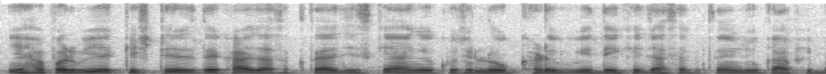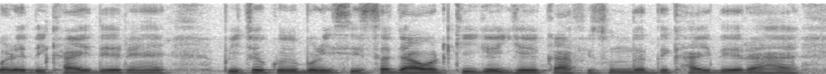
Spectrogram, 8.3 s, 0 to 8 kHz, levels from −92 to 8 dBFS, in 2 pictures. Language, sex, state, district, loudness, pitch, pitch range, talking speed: Hindi, male, Chhattisgarh, Sukma, -16 LUFS, 155 Hz, 150-155 Hz, 285 wpm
